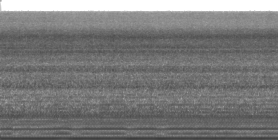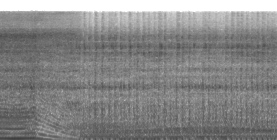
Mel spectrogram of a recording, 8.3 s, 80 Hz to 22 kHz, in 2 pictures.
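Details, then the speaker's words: Ferrex (Aldi) 45cc petrol two-stroke chainsaw, first start after priming, took several pulls to fire, oil filled with regular 4-stroke oil; steady high buzz drops cleanly to an even quick idle chatter, running normally. "Starting up this chainsaw for the first time wasn't the easiest task. It took a few efforts before I could finally fire it up, but anyway, it's done now."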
